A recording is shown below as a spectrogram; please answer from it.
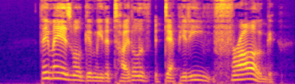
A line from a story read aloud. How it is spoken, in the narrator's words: he exclaimed to Roosevelt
